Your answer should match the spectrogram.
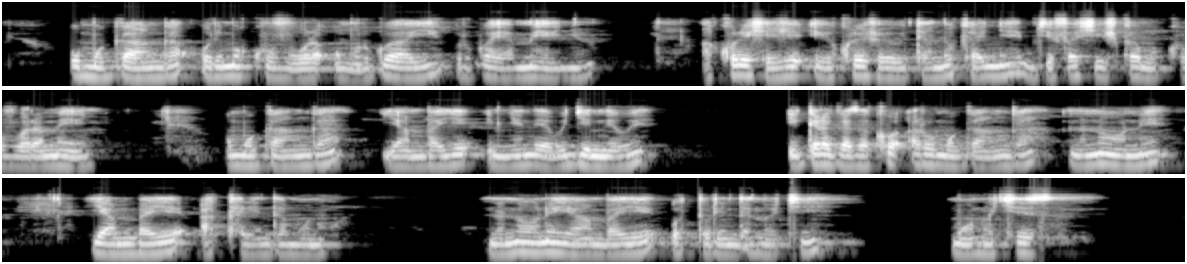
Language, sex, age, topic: Kinyarwanda, male, 18-24, health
